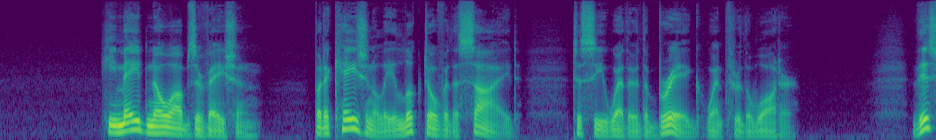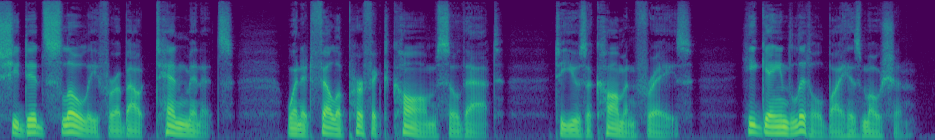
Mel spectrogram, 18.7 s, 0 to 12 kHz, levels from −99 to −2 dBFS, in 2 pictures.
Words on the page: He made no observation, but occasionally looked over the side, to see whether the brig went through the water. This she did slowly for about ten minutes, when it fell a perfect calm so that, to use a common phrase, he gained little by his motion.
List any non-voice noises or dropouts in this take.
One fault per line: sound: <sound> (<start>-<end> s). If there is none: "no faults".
no faults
